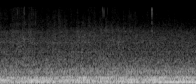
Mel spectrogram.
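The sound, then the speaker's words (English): A loud car engine rumbles as the car passes by, a steady low drone with broad road noise that holds at an even level for the whole two seconds, with no voices. “This car is loud.”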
